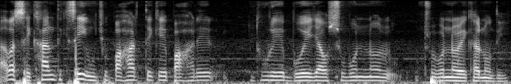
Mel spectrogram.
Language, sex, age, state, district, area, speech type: Bengali, male, 18-30, West Bengal, Malda, urban, spontaneous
